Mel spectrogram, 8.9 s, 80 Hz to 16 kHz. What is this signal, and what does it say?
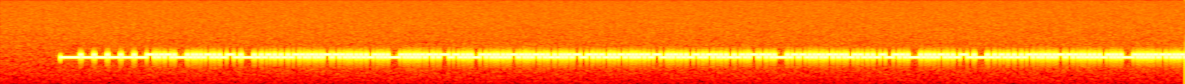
RTTY (75 baud, 170 Hz shift), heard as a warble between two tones, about 1360 Hz centre. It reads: JA9QPQ DE F4RS TNX FER QSO CARLOS, 73 AND GL. JA9QPQ DE F4RS …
